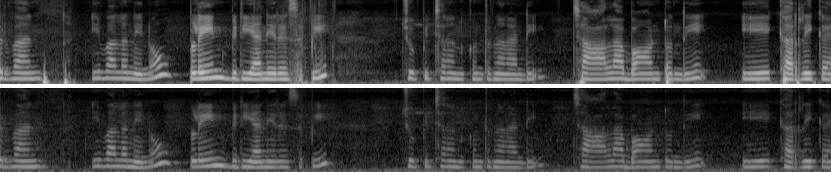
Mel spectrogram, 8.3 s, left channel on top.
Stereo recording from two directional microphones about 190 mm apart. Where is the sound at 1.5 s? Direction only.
50° left (ahead or behind).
